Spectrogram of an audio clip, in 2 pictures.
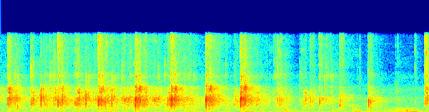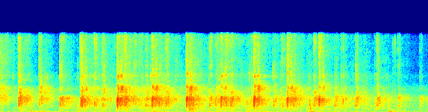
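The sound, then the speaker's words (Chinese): Warm applause from an audience at a lecture, welcoming the lecturer on a rainy day: a dense, steady patter of many hands clapping that continues for several seconds with slight swells and dips, without any voices. “下面就让我们以热烈的掌声有请常老师。”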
